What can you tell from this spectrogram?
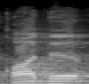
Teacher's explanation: قد قاف کو موٹا دال پہ قلقلہ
